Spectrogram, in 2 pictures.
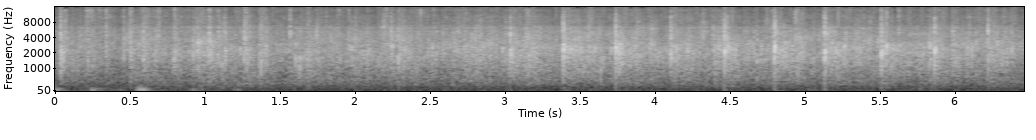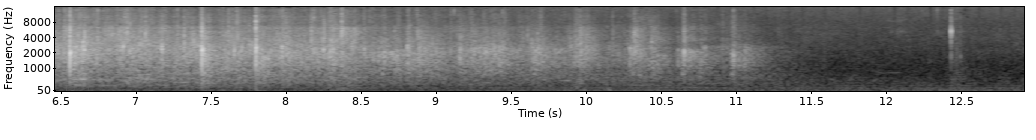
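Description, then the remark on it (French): An audience applauds the winner of the eighth prize in a prize draw, an evening with dinner in Fribourg, steadily for about eleven seconds, a dense wash of clapping hands that fades out near the end, leaving near silence with a single faint clap. “Vous pouvez l'applaudir.”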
